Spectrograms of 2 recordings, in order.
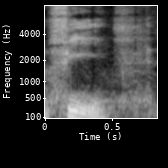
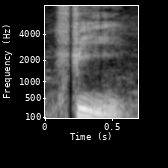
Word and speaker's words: fille: yes - petite fille Emma yes let me spell it p e TI te p e TI te petite now fee f i WL e f i ll e fee then e st ma ma yes yes yes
